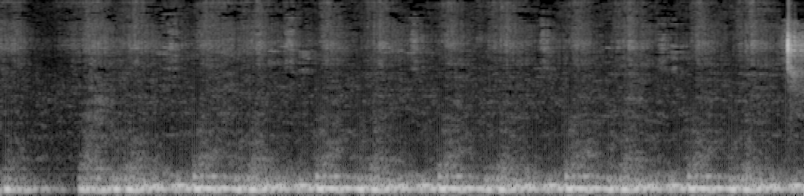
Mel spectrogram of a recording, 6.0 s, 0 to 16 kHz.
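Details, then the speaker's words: Low rumbling diastolic murmur between regular beats at about 65 a minute in mitral stenosis; left-sided murmur that accentuates on expiration, teaching auscultation recording. "again breathing okay effect over it accentuates on expiration since it is a left-sided number"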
